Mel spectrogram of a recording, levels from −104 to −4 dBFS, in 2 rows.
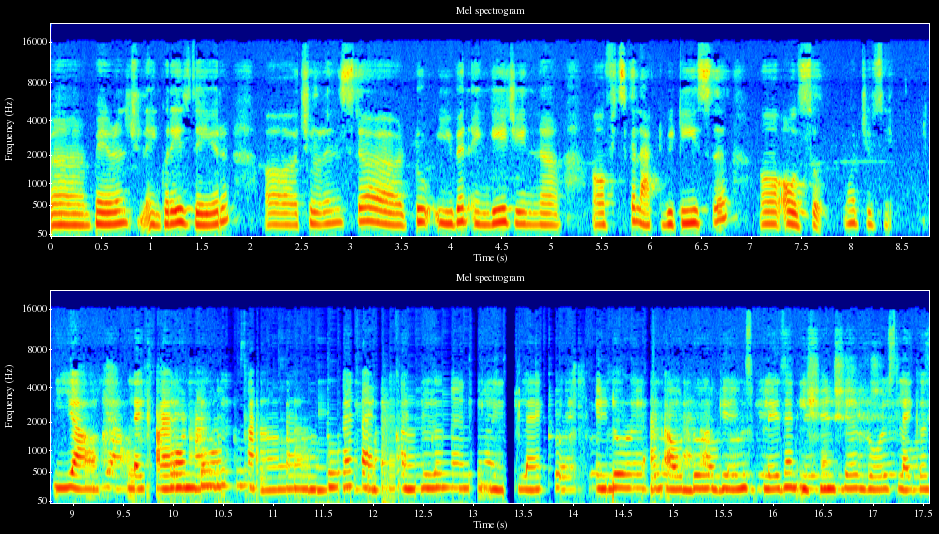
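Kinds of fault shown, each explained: Channel delay (comb filtering): one channel arrives around a millisecond and a half behind the other. Summing them to mono cancels shared content at evenly spaced frequencies starting near 400 Hz, giving the speech a hollow, phasey colour throughout.
Echo with no canceller: the far end's loudspeaker output is picked up by its microphone and sent back with nothing removing it. Every phrase is shadowed roughly 0.4 s later by a thinner copy about 12 dB below the speech, for the whole clip.
Repeated packet loss (robotic sound): from 9.45 s to 14.83 s, dozens of short gaps, the longest 98 ms, are patched by extending the preceding sound. With 41% of that stretch concealed, the speech turns choppy, with pieces missing.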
